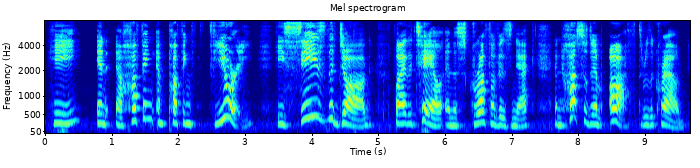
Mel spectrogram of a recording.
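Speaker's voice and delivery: usual speaking voice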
